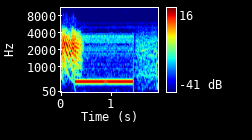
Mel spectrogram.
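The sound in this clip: A single steady ringback tone sounds on an outgoing telephone call to a supermarket in Lecumberri, Navarra. One clear, even beep lasts just over a second and cuts off abruptly, with a brief voice fragment at the start.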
